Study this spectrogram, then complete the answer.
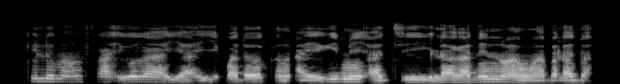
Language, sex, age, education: Yoruba, male, 15-29, tertiary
